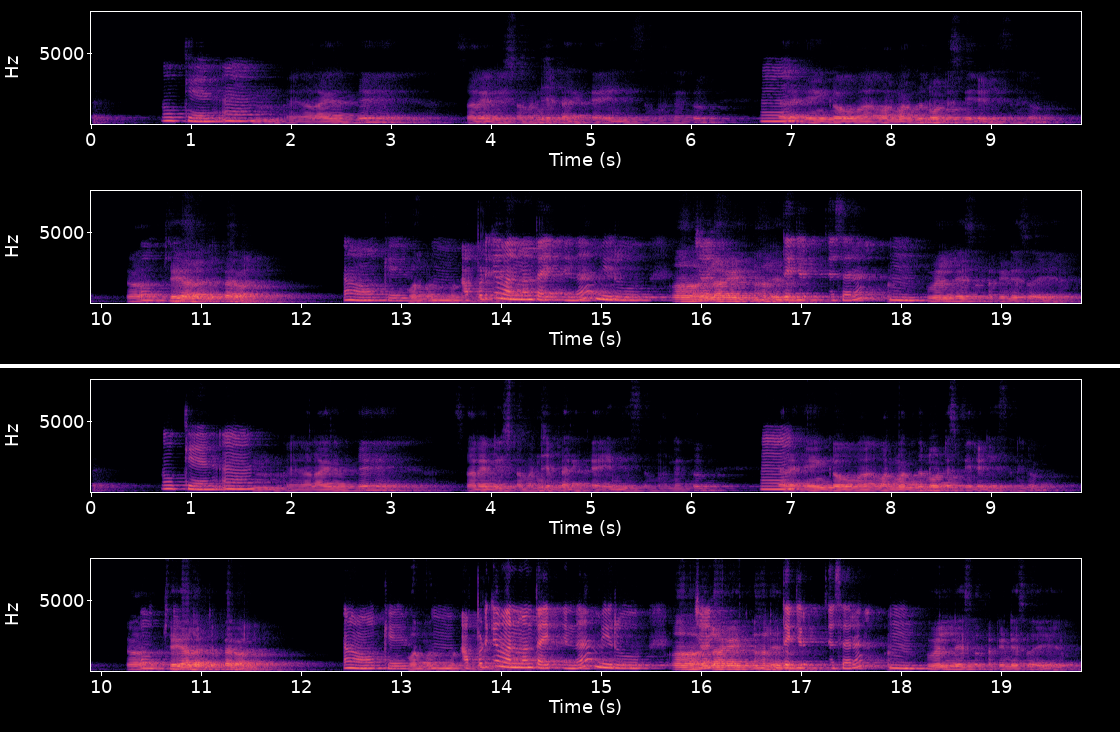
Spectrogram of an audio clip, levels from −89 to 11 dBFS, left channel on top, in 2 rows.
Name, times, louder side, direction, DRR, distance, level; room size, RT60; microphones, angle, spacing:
voice 1, 0.7-1.6 6.7-7.0 10.4-10.8 12.4-15.4 15.9-16.1 16.5-18.2, right 1 dB, 55° right, 6 dB, 2.4 m, -25 dB
voice 2, 1.6-3.4 3.8-6.1 6.9-9.5 10.3-11.6 13.1-14.0 15.7-16.9 18.3-19.6, right 1 dB, 70° right, 4 dB, 5.7 m, -26 dB
18.5 x 18.0 x 9.8 m, 1.1 s
head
